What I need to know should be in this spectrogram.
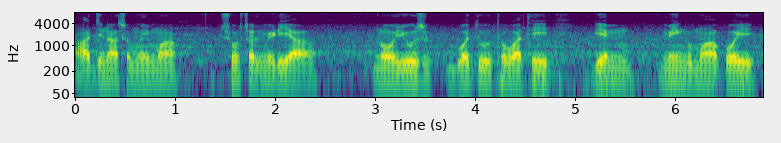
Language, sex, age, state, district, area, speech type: Gujarati, male, 18-30, Gujarat, Ahmedabad, urban, spontaneous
